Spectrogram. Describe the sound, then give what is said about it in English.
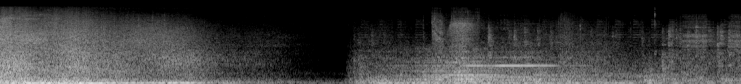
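A spacecraft explosion in a film scene: a heavy, roaring explosion bursts out loud and rumbles away over a couple of seconds, then a brief hush gives way to a sustained mechanical rumble with faint metallic whines. “Oh, he seems very relaxed for the explosion.”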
